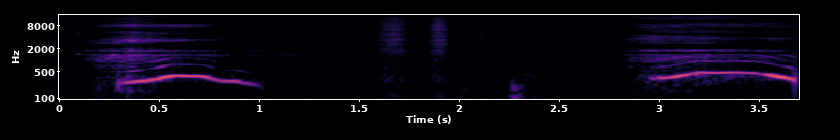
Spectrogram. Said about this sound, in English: Gasp!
